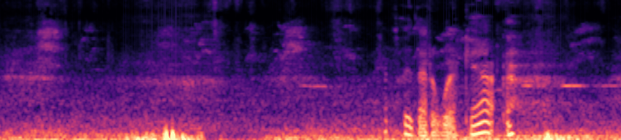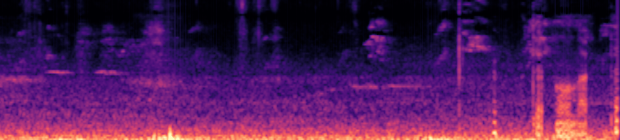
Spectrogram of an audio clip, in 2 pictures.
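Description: Fingers push into loose mulch with soft crunching and rustling.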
